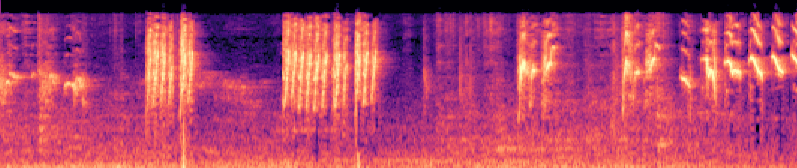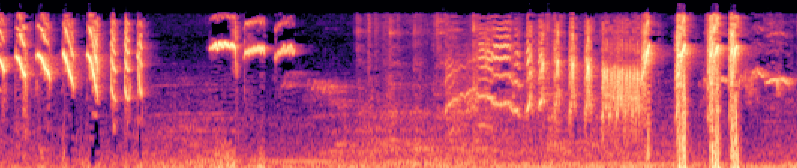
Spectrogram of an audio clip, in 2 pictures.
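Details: Red-necked blue-crowned hanging parrot in persistent, shot-like song: varied high squeaky notes, harsh rasping bursts, a fast evenly spaced series of sharp ticks, rising whistles and a rapid final trill.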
